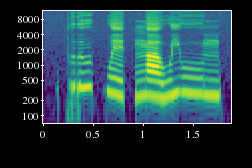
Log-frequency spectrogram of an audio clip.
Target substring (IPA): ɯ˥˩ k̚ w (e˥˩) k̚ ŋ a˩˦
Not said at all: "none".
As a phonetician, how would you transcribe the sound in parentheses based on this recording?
e˨˩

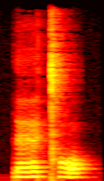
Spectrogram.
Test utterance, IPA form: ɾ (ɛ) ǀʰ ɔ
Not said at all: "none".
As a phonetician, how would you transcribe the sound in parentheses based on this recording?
ɛ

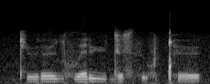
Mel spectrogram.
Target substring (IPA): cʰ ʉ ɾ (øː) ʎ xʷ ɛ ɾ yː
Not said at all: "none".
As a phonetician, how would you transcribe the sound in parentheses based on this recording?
øː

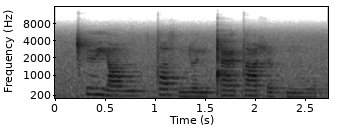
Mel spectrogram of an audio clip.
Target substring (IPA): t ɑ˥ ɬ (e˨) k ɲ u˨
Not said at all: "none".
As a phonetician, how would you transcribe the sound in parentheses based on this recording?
ø˨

